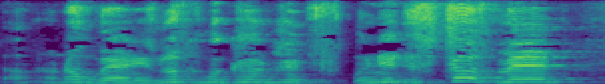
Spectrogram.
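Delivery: high, strained pleading; mock-anxious buddy in need; worried stoner. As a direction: voice climbing as the craving grows. Acting out friends missing their supplier.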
